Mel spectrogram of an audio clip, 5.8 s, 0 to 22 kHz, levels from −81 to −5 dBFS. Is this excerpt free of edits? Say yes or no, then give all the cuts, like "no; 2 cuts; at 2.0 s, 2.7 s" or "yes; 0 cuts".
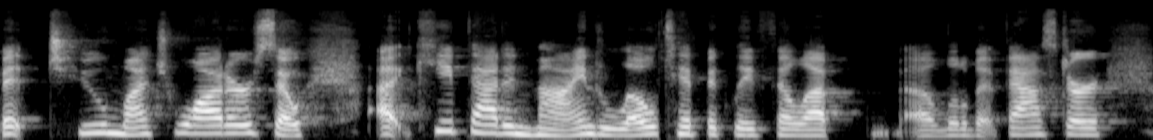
no; 1 cut; at 3.3 s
